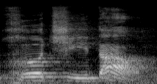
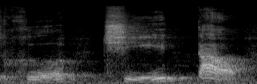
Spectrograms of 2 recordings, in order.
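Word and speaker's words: 合气道: So when they see it, they go, oh, you do He Qi Dao. And that's how you say it in Chinese, He Qi Dao.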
